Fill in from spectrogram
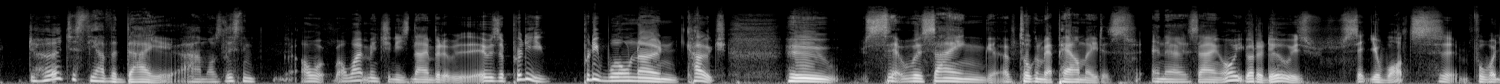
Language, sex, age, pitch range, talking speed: English, male, 20-39, 105-155 Hz, 185 wpm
